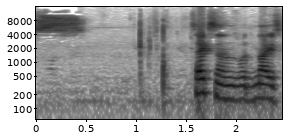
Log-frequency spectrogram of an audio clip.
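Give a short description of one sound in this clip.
A cardboard box is set down on a table with a soft knock.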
